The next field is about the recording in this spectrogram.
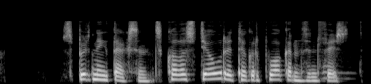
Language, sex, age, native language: Icelandic, female, 30-39, Icelandic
